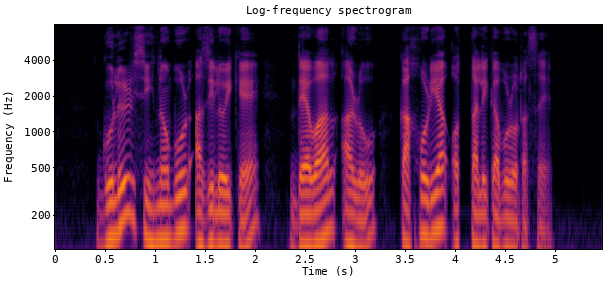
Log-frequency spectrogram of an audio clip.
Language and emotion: Assamese, neutral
